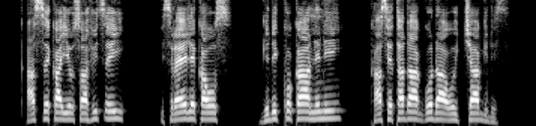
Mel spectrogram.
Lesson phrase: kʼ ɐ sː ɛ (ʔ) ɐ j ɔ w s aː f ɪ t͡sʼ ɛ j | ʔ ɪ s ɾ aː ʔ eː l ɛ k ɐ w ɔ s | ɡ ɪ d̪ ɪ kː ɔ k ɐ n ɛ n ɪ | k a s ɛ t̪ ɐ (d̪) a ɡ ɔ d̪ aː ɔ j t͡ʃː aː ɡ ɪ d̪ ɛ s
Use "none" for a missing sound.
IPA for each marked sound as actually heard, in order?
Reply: k, d̪

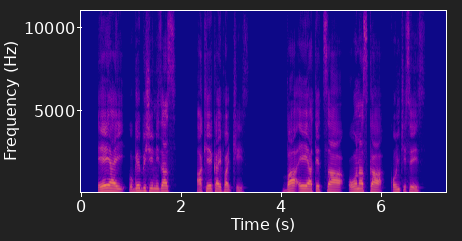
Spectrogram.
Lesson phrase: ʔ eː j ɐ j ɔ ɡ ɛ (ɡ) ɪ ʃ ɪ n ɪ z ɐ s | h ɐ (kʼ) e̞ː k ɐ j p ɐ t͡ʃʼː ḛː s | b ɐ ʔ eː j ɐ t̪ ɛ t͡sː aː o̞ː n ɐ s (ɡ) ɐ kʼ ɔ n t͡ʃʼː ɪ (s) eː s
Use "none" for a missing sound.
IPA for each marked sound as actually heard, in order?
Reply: b, k, k, s

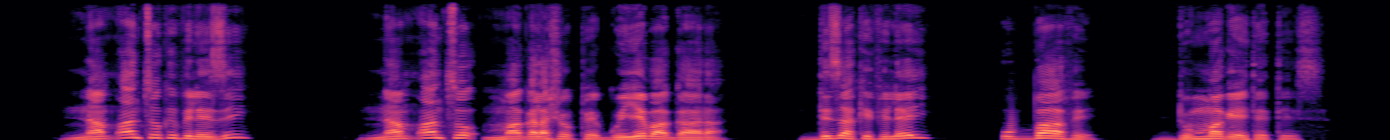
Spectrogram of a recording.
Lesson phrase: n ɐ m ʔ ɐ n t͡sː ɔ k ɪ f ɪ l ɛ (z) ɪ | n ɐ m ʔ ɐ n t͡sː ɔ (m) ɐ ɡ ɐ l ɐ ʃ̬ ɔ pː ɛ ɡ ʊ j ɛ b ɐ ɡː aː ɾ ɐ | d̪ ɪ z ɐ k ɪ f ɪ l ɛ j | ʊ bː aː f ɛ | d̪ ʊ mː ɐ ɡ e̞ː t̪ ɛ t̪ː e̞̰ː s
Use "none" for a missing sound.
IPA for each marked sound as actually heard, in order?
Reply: z, m

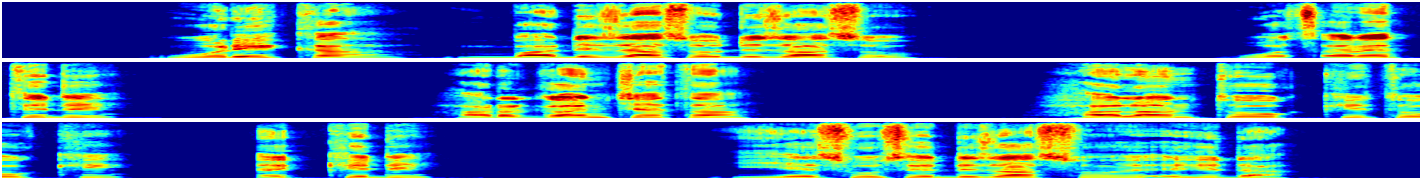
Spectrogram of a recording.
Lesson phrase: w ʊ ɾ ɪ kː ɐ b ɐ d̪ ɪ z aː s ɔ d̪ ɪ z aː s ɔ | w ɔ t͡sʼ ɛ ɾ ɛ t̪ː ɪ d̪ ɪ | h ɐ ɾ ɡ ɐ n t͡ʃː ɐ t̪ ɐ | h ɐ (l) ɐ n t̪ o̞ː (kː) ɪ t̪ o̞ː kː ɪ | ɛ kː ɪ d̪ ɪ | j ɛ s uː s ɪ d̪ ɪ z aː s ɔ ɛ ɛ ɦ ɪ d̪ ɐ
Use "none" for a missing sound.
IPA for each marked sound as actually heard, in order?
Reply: l, kː

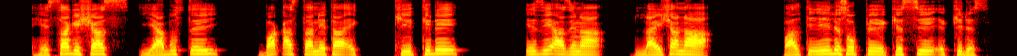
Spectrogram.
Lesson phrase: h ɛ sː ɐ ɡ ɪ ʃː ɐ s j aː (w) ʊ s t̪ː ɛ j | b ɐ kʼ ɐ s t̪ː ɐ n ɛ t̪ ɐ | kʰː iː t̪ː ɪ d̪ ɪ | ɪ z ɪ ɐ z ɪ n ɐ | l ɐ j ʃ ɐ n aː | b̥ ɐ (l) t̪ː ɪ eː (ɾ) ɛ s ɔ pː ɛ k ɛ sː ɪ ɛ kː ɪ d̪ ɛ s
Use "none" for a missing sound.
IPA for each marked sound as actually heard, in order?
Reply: b, l, l

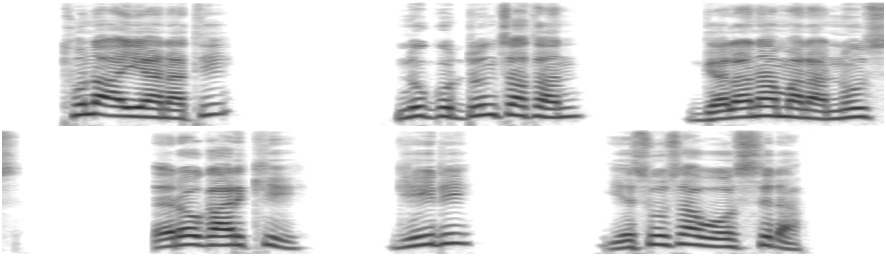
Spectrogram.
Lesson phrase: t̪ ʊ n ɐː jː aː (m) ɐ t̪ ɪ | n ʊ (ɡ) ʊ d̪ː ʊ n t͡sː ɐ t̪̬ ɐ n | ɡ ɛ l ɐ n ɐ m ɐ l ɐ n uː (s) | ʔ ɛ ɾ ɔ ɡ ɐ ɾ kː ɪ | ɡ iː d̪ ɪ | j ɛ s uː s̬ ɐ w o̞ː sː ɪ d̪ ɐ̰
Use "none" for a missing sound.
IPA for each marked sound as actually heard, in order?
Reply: n, ɡ, s

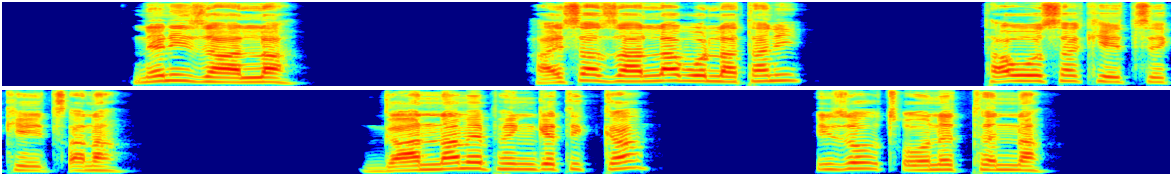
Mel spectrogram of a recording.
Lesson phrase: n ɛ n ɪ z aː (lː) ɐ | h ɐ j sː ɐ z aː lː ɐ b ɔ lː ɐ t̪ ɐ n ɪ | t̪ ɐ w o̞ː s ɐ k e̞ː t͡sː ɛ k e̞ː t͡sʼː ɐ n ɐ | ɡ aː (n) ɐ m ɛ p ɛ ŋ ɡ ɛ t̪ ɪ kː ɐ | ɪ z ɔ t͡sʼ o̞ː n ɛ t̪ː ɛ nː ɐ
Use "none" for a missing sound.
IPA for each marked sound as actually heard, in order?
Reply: lː, nː

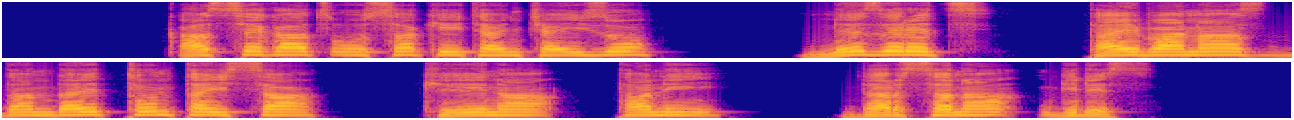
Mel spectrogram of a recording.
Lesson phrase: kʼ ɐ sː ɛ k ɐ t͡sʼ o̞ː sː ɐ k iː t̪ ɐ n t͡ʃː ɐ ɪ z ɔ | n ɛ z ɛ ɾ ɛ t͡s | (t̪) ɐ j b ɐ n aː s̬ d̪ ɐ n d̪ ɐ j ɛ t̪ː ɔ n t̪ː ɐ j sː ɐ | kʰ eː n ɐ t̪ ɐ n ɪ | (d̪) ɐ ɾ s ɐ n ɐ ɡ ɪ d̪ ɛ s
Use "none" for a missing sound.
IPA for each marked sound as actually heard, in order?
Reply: t̪, d̪

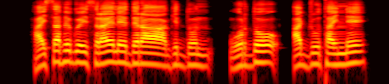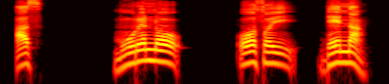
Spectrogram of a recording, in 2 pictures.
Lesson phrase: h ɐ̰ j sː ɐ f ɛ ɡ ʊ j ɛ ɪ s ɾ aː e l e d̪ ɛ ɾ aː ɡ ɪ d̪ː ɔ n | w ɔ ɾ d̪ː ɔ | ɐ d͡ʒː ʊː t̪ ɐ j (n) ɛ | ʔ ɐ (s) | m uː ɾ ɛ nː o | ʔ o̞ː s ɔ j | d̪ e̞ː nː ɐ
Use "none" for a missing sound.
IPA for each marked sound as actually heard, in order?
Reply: nː, s

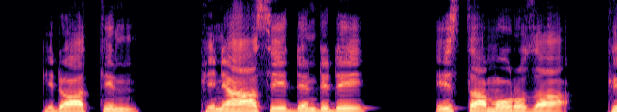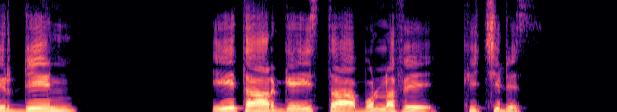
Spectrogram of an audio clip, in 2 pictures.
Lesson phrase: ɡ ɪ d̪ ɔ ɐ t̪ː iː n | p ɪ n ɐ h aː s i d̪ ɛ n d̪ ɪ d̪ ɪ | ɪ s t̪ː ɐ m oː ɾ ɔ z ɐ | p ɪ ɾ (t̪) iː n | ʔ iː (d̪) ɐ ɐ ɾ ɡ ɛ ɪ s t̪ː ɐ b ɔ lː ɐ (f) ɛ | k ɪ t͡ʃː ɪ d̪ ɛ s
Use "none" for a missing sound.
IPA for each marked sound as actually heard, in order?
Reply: d̪, t̪, f

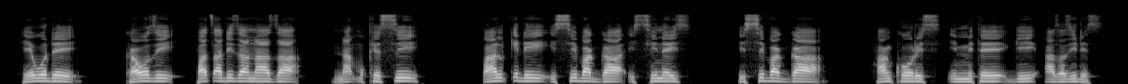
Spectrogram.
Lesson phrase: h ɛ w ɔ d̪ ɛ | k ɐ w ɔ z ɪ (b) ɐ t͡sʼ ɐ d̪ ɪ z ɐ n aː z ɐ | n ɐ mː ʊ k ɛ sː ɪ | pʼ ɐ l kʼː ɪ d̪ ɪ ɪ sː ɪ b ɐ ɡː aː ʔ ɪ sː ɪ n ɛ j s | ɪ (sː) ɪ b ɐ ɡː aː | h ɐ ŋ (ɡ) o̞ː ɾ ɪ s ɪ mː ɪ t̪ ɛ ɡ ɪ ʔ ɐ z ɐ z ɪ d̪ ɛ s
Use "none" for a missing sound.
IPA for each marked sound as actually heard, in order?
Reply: p, sː, k

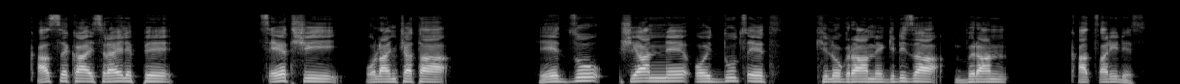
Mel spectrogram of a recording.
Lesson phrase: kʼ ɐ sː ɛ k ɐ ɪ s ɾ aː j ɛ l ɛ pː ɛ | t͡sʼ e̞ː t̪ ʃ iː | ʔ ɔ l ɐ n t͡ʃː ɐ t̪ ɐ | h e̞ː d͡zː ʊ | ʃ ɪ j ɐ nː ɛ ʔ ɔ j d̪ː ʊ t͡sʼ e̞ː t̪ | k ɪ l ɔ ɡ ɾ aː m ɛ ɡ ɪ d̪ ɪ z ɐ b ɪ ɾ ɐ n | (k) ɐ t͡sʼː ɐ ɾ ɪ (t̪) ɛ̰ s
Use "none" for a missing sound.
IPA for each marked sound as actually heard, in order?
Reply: kʼ, d̪

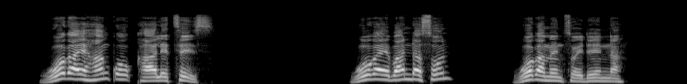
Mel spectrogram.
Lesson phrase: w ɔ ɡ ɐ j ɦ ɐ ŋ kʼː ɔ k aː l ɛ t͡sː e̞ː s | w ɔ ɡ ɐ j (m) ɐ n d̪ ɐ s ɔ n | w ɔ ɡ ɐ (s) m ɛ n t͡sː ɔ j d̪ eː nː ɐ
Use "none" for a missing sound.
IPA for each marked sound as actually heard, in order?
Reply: b, none

